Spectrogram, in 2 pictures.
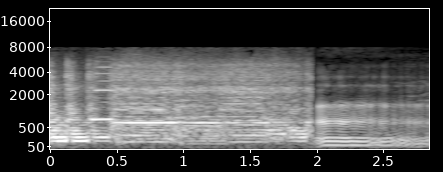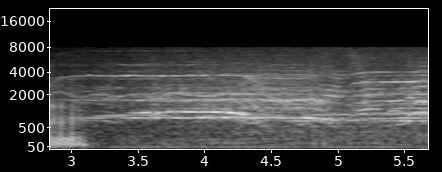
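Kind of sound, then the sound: crowd, audience applause and cheering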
